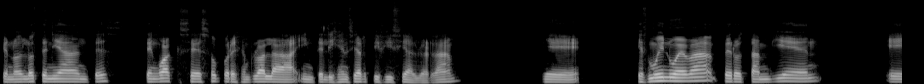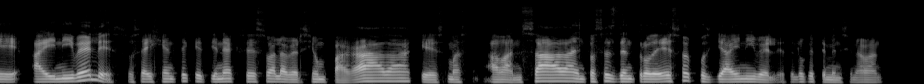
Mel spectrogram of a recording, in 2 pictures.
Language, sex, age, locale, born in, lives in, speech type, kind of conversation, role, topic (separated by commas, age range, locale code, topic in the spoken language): Spanish, male, 35-39, es-US, United States, Spain, conversation, unstructured, none, ¿Crees que la tecnología ayuda a que todas las personas tengan acceso a la educación?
